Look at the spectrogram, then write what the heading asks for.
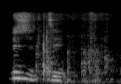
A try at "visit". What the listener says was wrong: No E. You just pronounce it visit. Okay? Just disregard the E.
